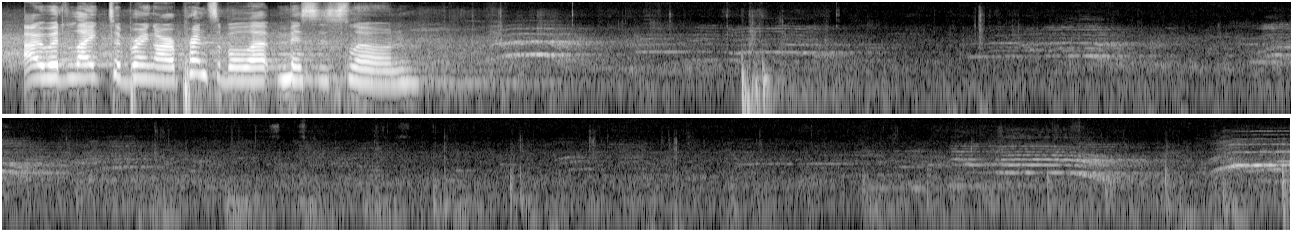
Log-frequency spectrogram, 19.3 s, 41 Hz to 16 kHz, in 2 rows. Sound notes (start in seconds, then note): 0.0 audience clapping and cheering; 4.1 audience cheering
